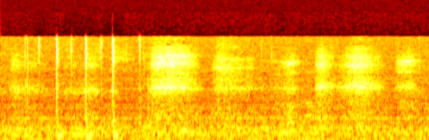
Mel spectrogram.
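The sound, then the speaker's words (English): A quick run of about seven soft clicks from typing on a computer keyboard, fairly quiet, followed by a few breathy sniffs over a low room hum. “My keyboard is.”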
